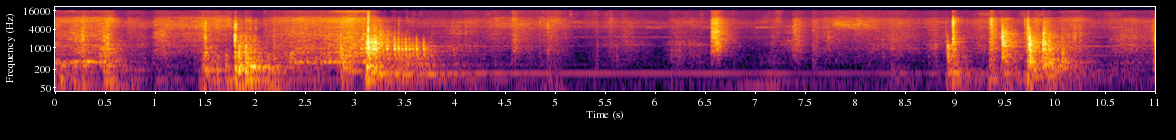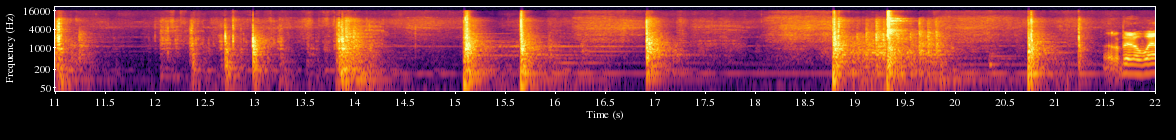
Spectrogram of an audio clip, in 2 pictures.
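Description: A plywood sheet being slid in and knocked into place on the bottom shelf of a steel rack: wood scraping for the first few seconds, then a string of thunks and knocks, over steady background music.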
